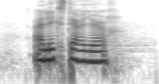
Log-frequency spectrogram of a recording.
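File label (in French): "à l'extérieur", French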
